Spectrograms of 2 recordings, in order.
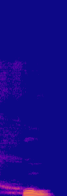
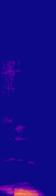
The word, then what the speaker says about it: who: Nah, cara ngucapinnya ini who. Ada namanya silent letter di dalam bahasa Inggris. Nggak usah disebut. Nah, sama kayak gini. Nah, ini contohnya W-nya nggak usah disebut. Jadi who.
